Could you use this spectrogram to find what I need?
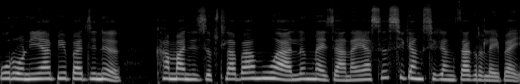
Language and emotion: Bodo, neutral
